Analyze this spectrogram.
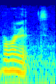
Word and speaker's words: Burnett: court is the hamilton burnet exactly i don't think they call themselves that but that's the way it's pronounced but but they should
